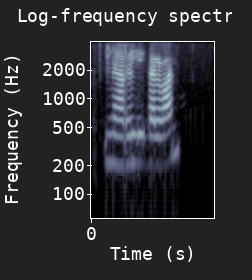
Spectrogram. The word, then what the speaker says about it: Natalie: Natalie Galvan. – Can you spell it for me? – N-A-T-A-L-I-E and then G-A-L-V-A-N.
